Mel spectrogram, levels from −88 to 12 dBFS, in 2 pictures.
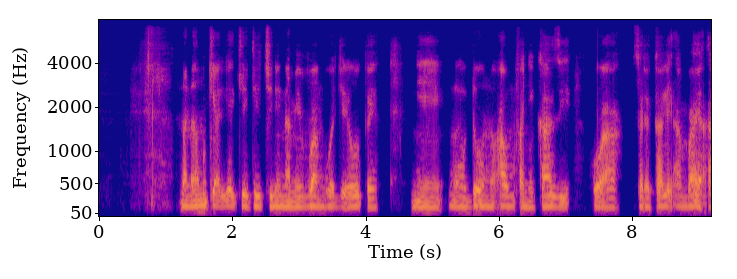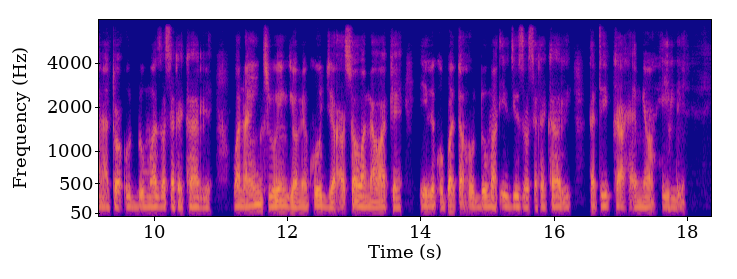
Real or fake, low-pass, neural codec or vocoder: fake; 7.2 kHz; codec, 44.1 kHz, 2.6 kbps, SNAC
